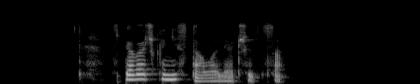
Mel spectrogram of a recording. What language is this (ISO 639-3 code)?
bel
